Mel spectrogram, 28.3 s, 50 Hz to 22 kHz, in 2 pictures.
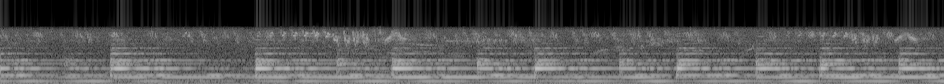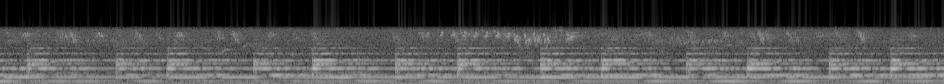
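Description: Church bells chiming the 7 pm chimes: a steady run of strokes, more than one a second, with the bells' tones ringing on under each new strike.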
